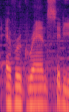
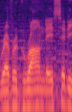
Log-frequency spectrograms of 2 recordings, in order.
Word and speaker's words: Evergrande City: to Evergrande City or Evergrande City, and I'm probably going to say both pronunciations both times because Grande makes more sense to me because that is the Spanish pronunciation of that word, and it's the Spanish spelling of the word.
